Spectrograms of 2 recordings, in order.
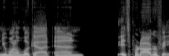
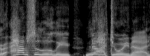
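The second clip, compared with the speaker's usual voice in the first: put-on scream, higher and louder; 10 semitones higher, 4 dB louder than usual. Retelling a son's reaction while crossing a busy street: imitating a son screaming. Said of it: "screaming at me".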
